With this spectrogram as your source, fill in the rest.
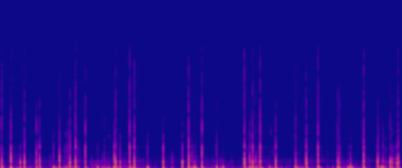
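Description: A beeswax-coated fabric food wrap with a strawberry print, shaped into a dome, is tapped and scratched with long acrylic nails. Many quick, dry taps and clicks sound close together, with short bright snaps over a soft, low, crinkly thud and rustling scratches in between.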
